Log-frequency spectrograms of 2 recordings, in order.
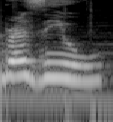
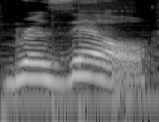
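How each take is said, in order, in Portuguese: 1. O L final soa como a vogal U. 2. O L final é um L claro, com a língua elevada. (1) "Não é Brasil" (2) "Tem que pronunciar o L"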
